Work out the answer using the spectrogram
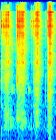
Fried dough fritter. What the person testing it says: vous entendez ça bien croustillant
